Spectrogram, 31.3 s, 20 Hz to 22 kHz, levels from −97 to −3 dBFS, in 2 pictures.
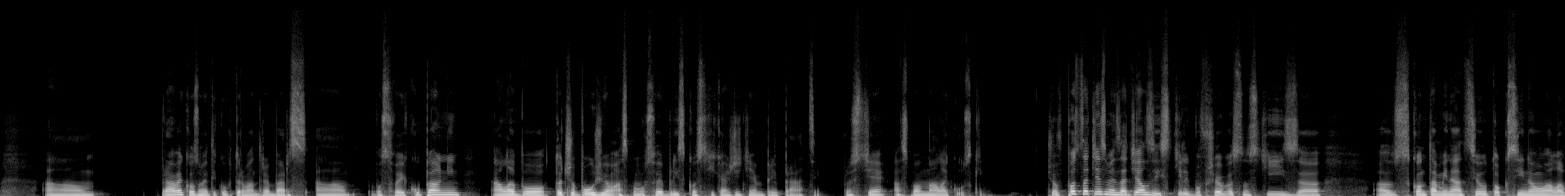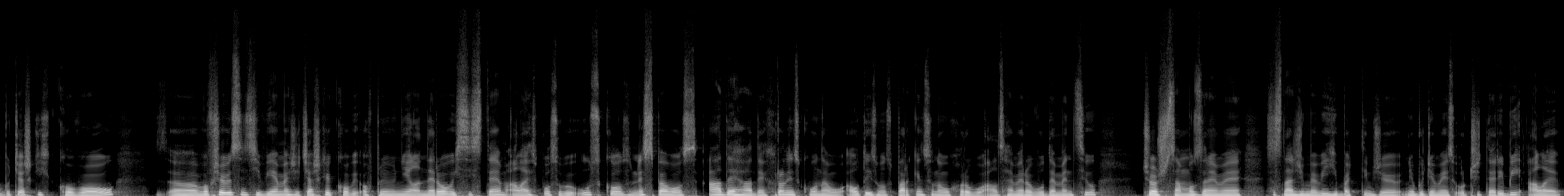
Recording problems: muffled; very; fading above 1.5 kHz

